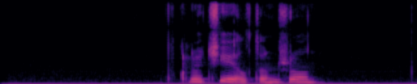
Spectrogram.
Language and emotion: Russian, sad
